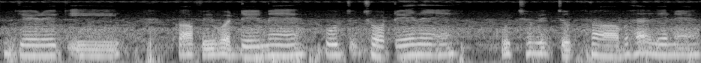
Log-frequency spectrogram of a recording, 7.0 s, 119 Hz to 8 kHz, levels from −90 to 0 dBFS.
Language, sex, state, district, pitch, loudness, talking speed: Punjabi, male, Punjab, Pathankot, 110 Hz, -18 LUFS, 110 wpm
